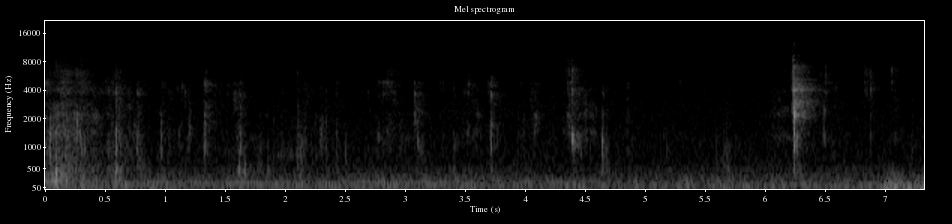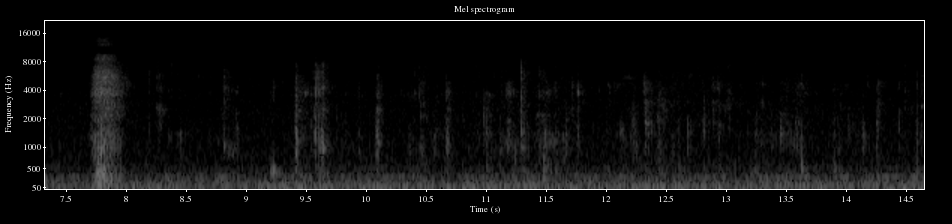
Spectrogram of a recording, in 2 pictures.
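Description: Faint, close-up chewing and small wet mouth clicks of someone eating a soft forkful of shrimp masala and rice. A couple of sharper clicks come about six and eight seconds in.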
